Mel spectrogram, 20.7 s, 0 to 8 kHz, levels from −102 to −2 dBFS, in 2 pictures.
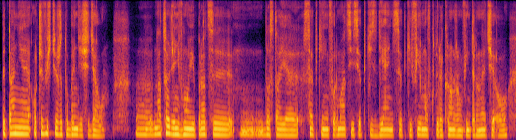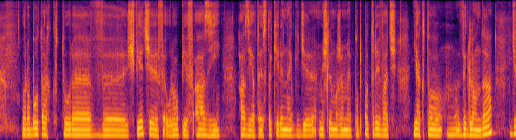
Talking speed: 135 wpm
